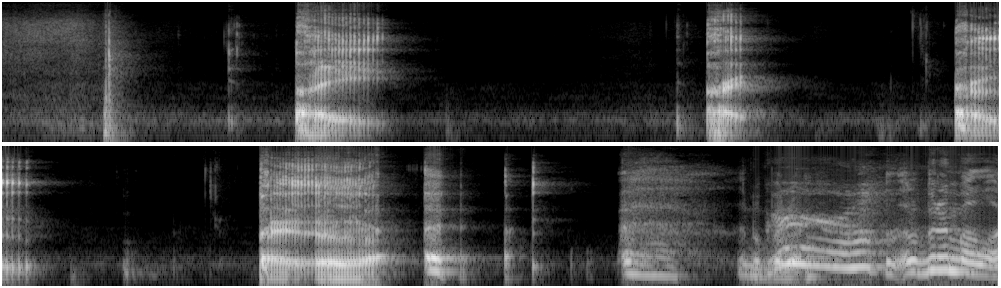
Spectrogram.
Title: Lunch burps!#burping #belching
